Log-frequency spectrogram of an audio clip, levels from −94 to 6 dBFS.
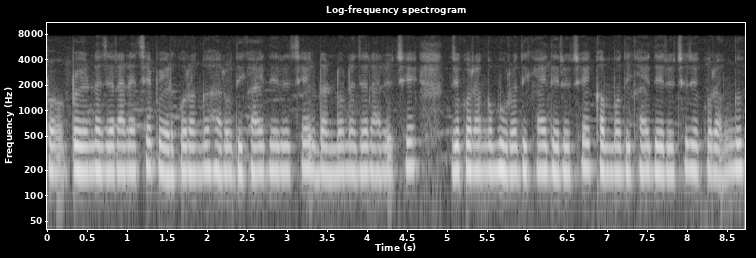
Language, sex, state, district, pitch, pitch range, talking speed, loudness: Rajasthani, female, Rajasthan, Nagaur, 190 Hz, 190-195 Hz, 225 wpm, -15 LUFS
